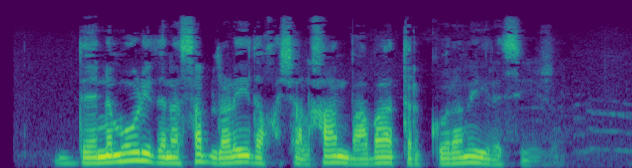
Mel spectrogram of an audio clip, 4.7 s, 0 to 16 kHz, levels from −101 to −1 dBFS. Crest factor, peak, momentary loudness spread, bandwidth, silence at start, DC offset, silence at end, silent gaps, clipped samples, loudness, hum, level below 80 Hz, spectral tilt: 16 dB; -6 dBFS; 11 LU; 10.5 kHz; 0.4 s; under 0.1%; 0.75 s; none; under 0.1%; -22 LUFS; none; -60 dBFS; -6.5 dB/octave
